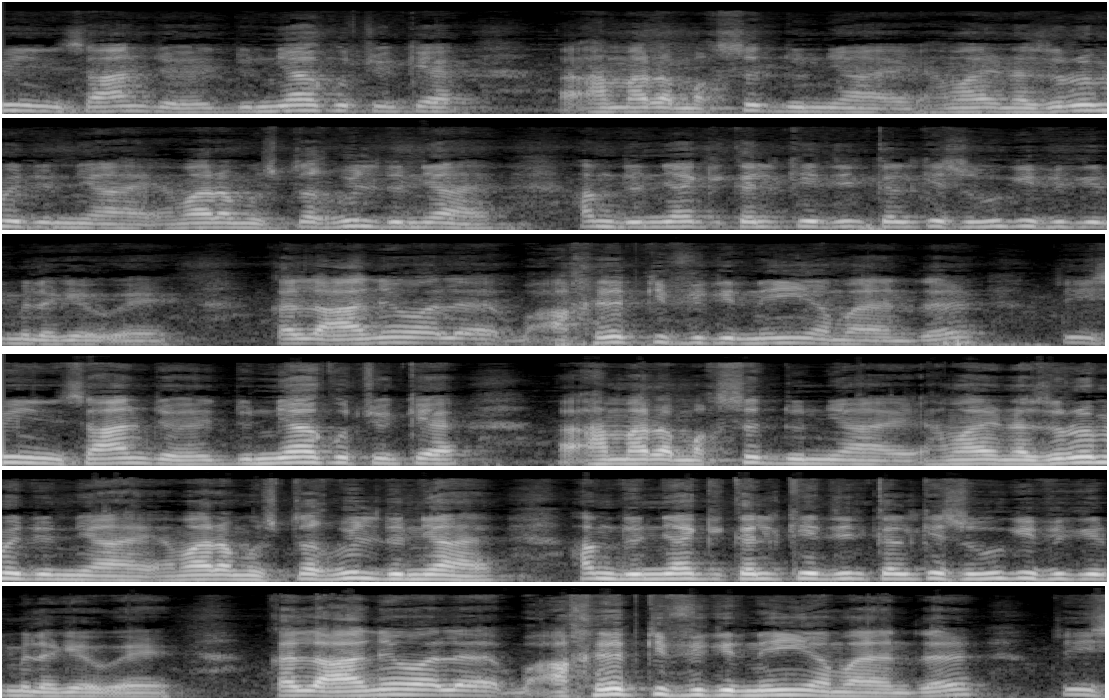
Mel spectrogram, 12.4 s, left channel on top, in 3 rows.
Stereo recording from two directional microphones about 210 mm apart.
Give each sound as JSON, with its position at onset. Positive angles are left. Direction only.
{"t": 0.0, "sound": "speech", "side_deg": -50}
